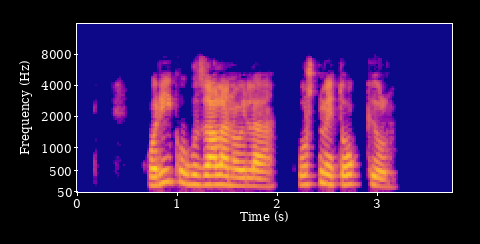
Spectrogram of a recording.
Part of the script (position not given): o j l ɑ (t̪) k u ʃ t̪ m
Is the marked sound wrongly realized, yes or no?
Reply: yes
